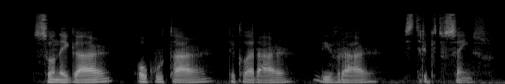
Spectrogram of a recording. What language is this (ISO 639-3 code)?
por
